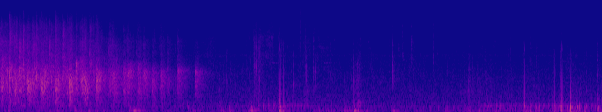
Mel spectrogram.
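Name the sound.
applause for a conference presenter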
